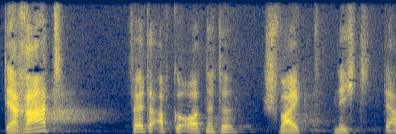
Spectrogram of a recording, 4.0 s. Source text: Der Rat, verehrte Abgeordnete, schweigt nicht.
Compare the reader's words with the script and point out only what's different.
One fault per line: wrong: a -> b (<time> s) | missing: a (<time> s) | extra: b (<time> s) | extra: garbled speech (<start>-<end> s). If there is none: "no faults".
no faults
